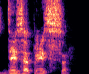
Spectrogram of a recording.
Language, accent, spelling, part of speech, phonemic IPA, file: French, Canada, désapprisses, verb, /de.za.pʁis/, LL-Q150 (fra)-désapprisses.wav
- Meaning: second-person singular imperfect subjunctive of désapprendre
